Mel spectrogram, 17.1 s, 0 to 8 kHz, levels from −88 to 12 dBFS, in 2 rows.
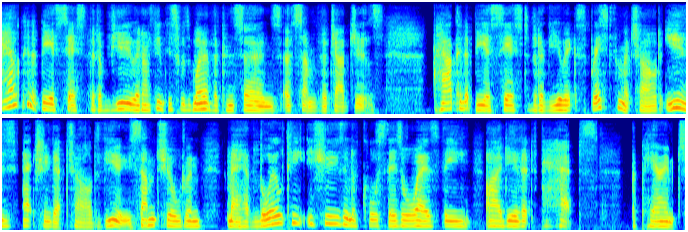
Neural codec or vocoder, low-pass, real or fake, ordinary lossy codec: codec, 24 kHz, 1 kbps, SNAC; 7.2 kHz; fake; AAC, 32 kbps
